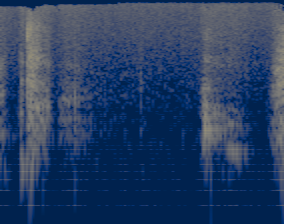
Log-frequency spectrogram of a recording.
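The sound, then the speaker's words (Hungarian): A sharp, breathy sneeze bursts out, followed a moment later by further short puffs of air and sniffing noises in otherwise quiet surroundings. “egészségedre.”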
